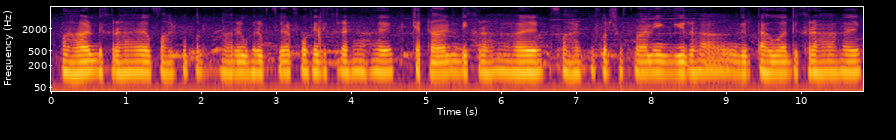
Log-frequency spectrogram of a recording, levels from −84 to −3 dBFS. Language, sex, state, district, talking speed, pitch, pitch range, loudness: Hindi, male, Chhattisgarh, Balrampur, 160 wpm, 130 Hz, 125-130 Hz, -19 LUFS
